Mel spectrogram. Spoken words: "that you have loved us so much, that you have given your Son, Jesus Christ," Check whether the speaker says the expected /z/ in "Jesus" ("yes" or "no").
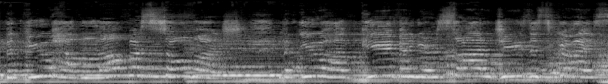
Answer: yes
